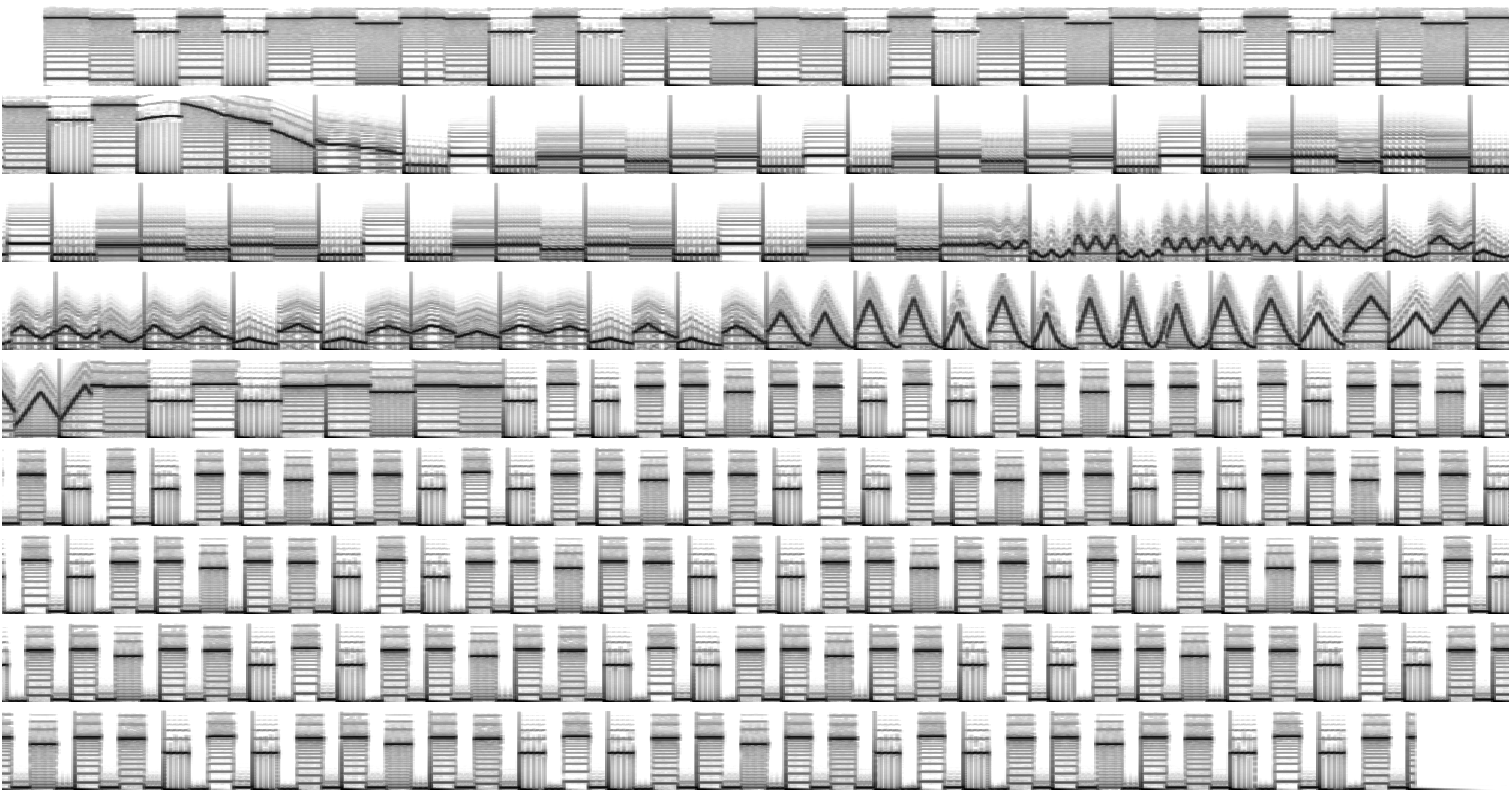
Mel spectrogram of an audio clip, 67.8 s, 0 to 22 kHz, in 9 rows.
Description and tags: Little S&H groovebox fragment 01
A little fragment using the Korg Monotribe.
Recorded with a Zoom H-5.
